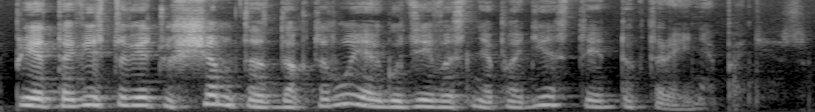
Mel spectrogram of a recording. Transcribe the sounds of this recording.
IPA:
pʲrʲiɛ tɐˈʋʲiː stoːˈʋʲeːtuː ˈʃʲɪmtɐs dɐktɐˈruː ˈjɛɪɡʊ ˈd͡zʲiɛʋɐs nʲɛpɐˈdʲeːs tɐɪ ɪr dɐktɐˈrɐɪ nʲɛpɐˈdʲeːs

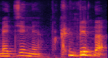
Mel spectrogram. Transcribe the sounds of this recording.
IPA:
mʲɛˈd͡zʲɪnʲɪ pɐkɐˈbʲɪnɐ

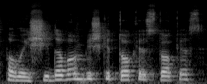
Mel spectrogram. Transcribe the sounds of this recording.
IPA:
pɐmɐɪˈʃʲiːdɐʋoːm ˈbʲɪʃʲkʲɪ ˈtoːkʲoːs ˈtoːkʲoːs

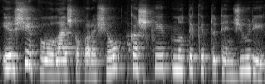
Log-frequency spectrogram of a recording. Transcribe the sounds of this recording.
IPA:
ɪr ˈʃʲɛɪp ˈlˠɐɪʃkɐ pɐrɐˈʃʲɛʊ kɐʃˈkɐɪp ˈnʊ ˈtɐɪ ˈkɐɪp ˈtʊ ˈtʲɛn ˈʒʲuːrʲɪ

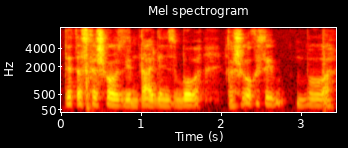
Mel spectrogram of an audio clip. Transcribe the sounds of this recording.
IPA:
tɐɪ tɐs kɐʃˈkoːks ɡʲɪmˈtɑːdʲɪnʲɪs ˈbʊʋɐ kɐʃˈkoːksɐɪ ˈbʊʋɐ

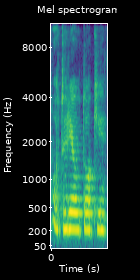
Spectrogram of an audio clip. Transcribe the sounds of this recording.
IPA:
oː tʊˈrʲeːjɛʊ ˈtoːkʲɪ

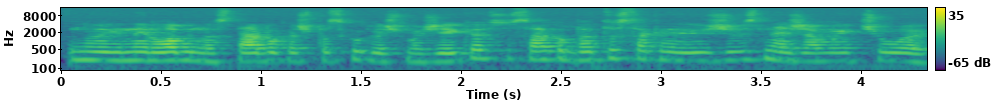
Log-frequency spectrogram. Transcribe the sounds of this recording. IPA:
ˈnʊ jɪˈnɐɪ ˈlˠɑːbɐɪ nʊsʲˈtʲæːboː kɐɪ ˈɐʃ ˈpɑːsɐkʲɛʊ kɐ ɪʃ mɐˈʒʲɛɪkʲʊ ˈæːsʊ ˈsɑːkoː bʲɛt ˈtʊ sɐˈkɐ ɪʃʲˈʋʲɪs nʲɛʒʲɛmɐɪˈt͡ʃʲuɔjɪ

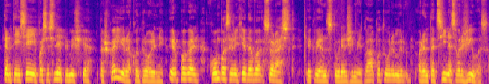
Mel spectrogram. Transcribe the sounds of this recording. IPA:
ˈtʲɛn tʲɛɪˈsʲeːjɛɪ pɐsʲɪˈsʲlʲeːpʲɪ mʲɪʃʲˈkʲɛ tɐʃˈkɐɪ ˈiːrɐ koːnˈtroːlʲɪnʲɛɪ ɪr ˈpɑːɡɐlʲ ˈkoːmpɐsɐ rʲɛɪˈkʲeːdɐʋɐ sʊˈrɐsʲtʲ kʲɛkˈʋʲiɛns ˈtuːr ɐdʲʒʲɪˈmʲeːtʲ lˠɐpuː ˈtuːrʲɪm ɪr oːrʲɛntɐˈt͡sʲiːɪnʲɛs ʋɐrʲˈʒʲiːbɐs

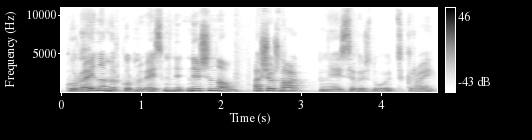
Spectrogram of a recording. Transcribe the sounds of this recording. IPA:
kʊr ˈɐɪnɐm ɪr ˈkʊr nʊˈʋʲɛɪsʲɪm ˈnʲɛ nʲɛʒʲɪˈnɐʊ ˈɐʃ jɛʊ ʒɨˈnoːk nʲɛɪsʲɪʋɐɪzˈduɔjʊ t͡sʲɪˈkrɐɪ

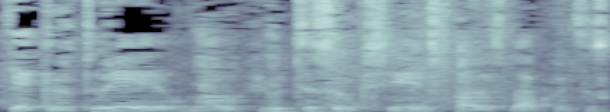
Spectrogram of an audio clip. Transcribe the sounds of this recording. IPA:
tʲiɛk ɪr tʊˈrʲeːjɛʊ nuɔ rʊkpʲjuːtʲɪs rʊkˈsʲeːjɪs ˈspɑːlʲɪs ˈlˠɑːpkrʲɪtʲɪs

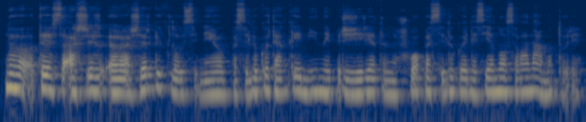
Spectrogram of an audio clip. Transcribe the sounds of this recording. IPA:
nʊ tɐɪ ɐs ɐʃ ɪr ɐʃ ˈɪrʲɡʲɪ klˠɐʊsʲɪˈnʲeːjɛʊ pɐsʲɪˈlʲɪkʊ tʲɛn kɐɪˈmʲiːnɐɪ pʲrʲɪʒʲʊˈrʲeːt ɐˈnuː ʃuɔ pɐsʲɪˈlʲɪkoː nʲɛs jiɛ ˈnuɔsɐʋɐ ˈnɑːmɐ ˈtʊrʲɪ

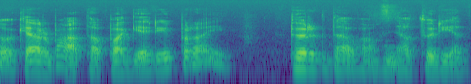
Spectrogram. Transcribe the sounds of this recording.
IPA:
ˈtoːkʲɛ ɐrˈbɑːtɐ ˈpɑːɡʲɛrʲɪ ɪ prɐˈɐɪn ˈpʲɪrɡdɐʋɐm nʲɛtʊˈrʲiɛ

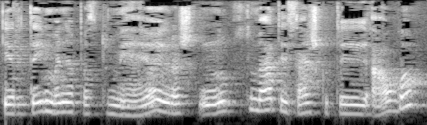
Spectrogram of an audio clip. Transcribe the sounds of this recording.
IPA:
ɪr tɐɪ ˈmɑːnʲɛ pɐstʊˈmʲeːjoː ɪr ɐʃ nʊ sʊ mʲɛtɐɪs ˈɐɪʃkʊ tɐɪ ˈɐʊɡoː

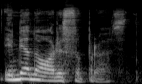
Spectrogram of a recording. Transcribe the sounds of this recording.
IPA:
ɪ nʲɛˈnoːrʲɪ sʊˈprɐsʲtʲ

